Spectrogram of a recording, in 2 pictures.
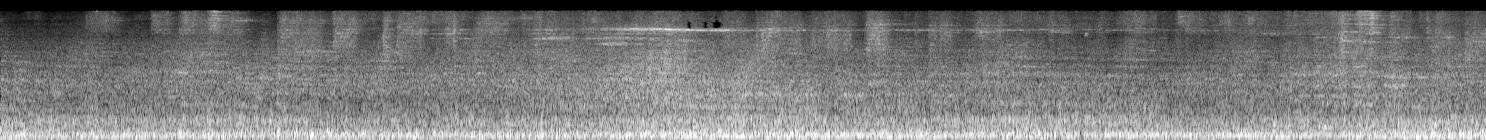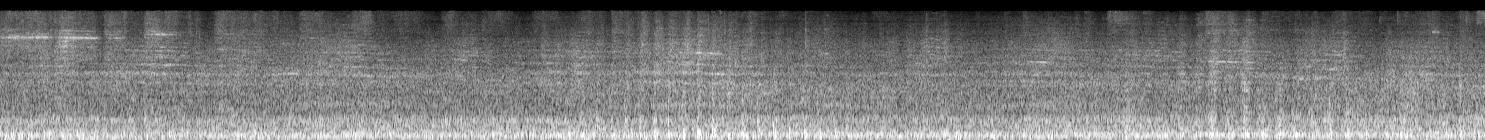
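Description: Train cars rolling past close by: a steady clatter of steel wheels on rail, with a few brief high-pitched wheel squeals.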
